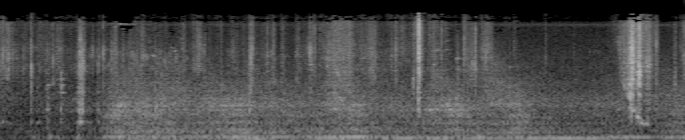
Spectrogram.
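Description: Tape rips off a roll.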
